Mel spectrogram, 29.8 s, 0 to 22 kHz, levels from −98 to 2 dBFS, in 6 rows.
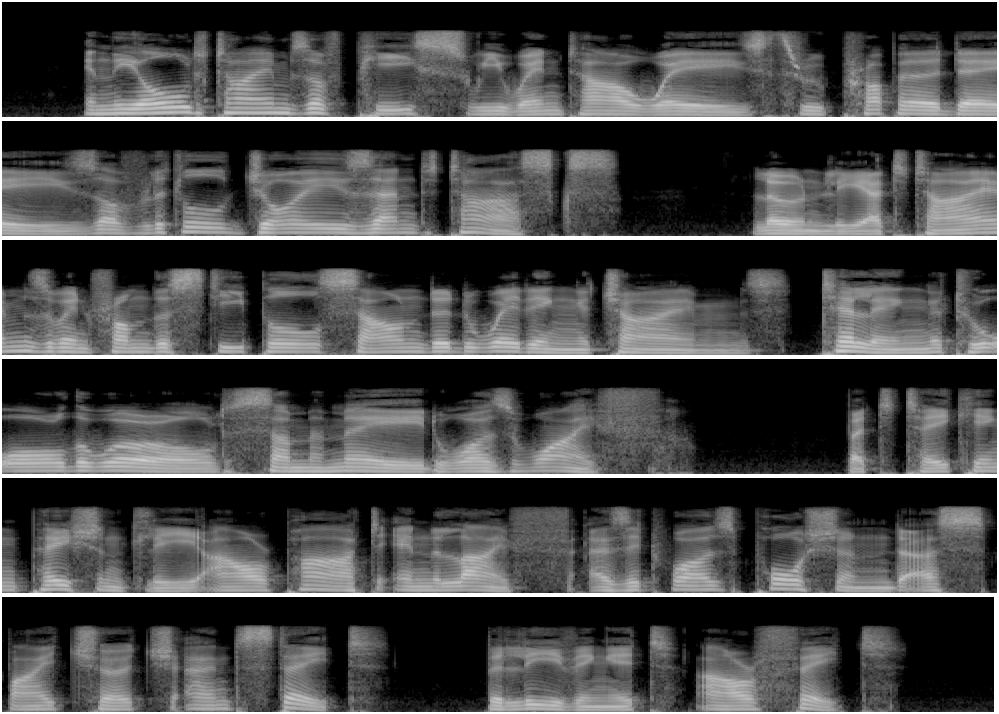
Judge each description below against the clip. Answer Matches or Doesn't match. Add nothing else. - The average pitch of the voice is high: Doesn't match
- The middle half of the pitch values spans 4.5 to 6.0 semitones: Doesn't match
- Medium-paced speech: Doesn't match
